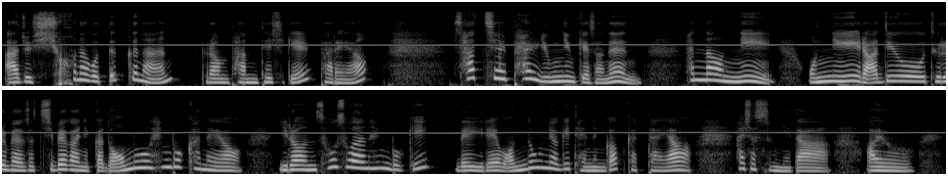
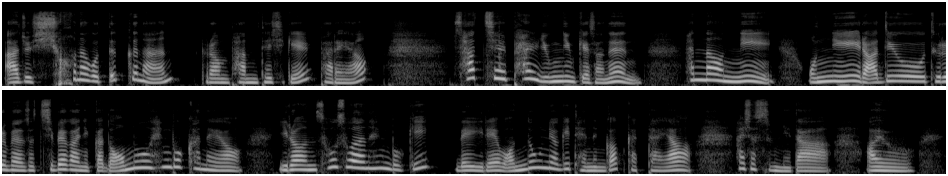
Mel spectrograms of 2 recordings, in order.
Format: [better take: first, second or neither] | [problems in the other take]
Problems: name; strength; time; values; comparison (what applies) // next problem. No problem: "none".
second | high-pitched whine; noticeable; throughout; 2.5 kHz, 15 dB below the speech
